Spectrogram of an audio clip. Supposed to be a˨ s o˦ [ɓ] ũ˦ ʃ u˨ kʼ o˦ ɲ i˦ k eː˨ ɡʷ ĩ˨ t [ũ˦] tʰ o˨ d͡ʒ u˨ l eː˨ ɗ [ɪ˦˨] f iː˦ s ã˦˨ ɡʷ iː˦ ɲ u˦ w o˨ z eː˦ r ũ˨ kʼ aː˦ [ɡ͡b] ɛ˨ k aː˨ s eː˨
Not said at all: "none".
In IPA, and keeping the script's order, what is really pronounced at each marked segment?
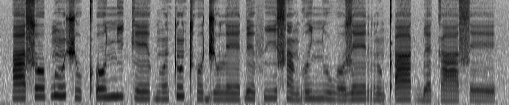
ɓ, ũ˦, ɪ˦˨, ɡ͡b

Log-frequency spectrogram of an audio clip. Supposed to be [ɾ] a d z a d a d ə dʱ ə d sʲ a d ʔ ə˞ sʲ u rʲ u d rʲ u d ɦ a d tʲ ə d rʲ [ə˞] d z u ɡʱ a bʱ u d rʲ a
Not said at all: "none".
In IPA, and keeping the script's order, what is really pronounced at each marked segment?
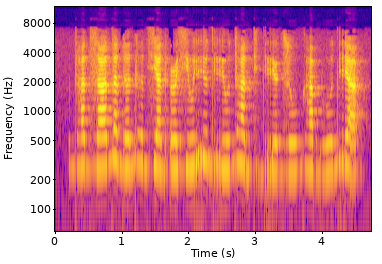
dʱ, ə˞

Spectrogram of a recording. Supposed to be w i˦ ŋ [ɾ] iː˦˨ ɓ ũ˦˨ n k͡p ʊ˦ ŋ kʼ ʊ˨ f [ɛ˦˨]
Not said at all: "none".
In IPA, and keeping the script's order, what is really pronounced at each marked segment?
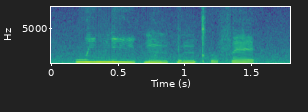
ɾ, ɛ˦˨

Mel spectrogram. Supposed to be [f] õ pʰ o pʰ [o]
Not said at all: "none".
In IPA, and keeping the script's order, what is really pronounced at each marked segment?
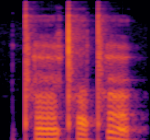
pʰ, õ

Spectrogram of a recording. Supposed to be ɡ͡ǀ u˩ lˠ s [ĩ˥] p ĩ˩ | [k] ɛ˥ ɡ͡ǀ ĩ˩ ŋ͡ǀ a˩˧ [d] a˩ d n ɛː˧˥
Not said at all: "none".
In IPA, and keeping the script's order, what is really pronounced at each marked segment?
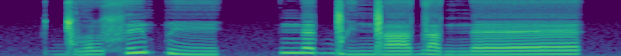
ĩ˥, ŋ, d

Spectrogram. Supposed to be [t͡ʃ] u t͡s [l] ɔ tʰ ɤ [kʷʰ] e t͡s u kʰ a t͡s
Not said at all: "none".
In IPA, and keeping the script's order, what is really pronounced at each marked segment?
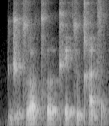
d͡ʒ, l, kʰ

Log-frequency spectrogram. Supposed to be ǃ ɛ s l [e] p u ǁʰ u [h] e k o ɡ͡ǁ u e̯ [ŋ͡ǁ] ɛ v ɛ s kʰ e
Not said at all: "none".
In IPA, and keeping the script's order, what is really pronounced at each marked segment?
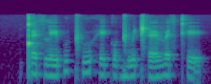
e, h, ǁʰ

